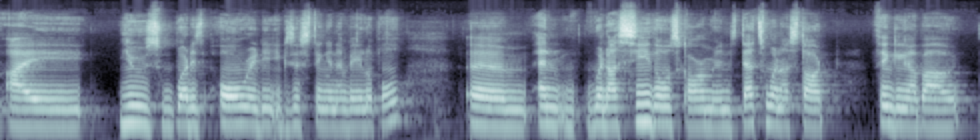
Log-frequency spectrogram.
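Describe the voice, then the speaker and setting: A young Danish woman, a fashion designer and entrepreneur, speaks casually and reflectively as an interviewee. Her voice is fairly low-pitched with a dark tone.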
